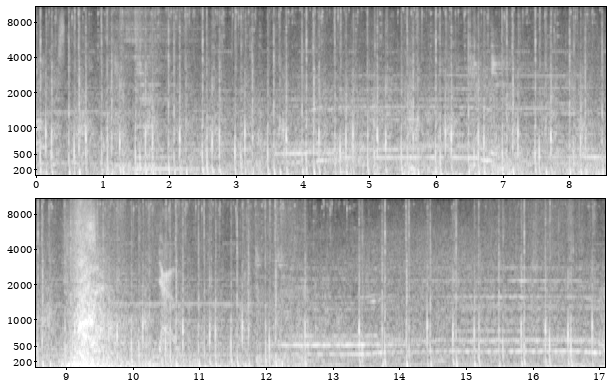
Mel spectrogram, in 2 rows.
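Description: Hooves of Geralt's horse Roach clip-clopping in a steady, brisk rhythm while galloping in The Witcher 3, with a short louder burst midway and game sounds underneath.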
